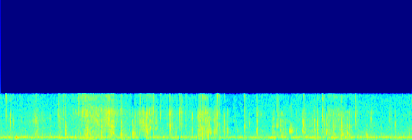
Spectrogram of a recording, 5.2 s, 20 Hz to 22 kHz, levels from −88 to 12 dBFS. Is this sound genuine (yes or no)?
yes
